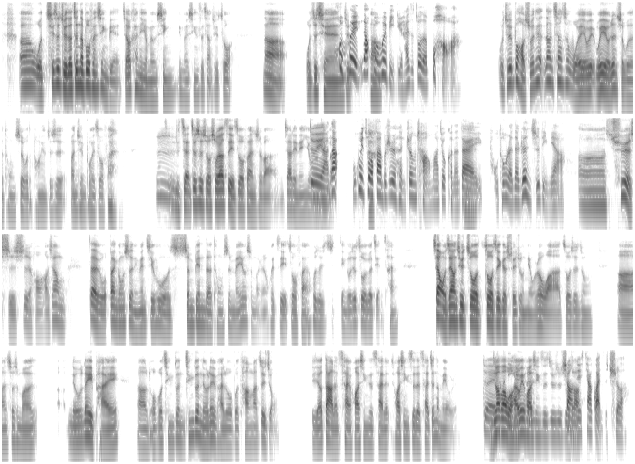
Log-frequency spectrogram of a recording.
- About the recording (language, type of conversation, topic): Chinese, podcast, 你是怎么开始学做饭的？
- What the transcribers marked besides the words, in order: laughing while speaking: "饭"; "这样" said as "介呃"; chuckle; "牛肋排" said as "留肋排"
